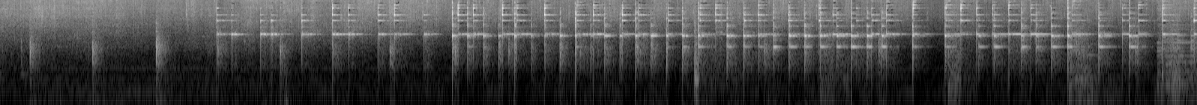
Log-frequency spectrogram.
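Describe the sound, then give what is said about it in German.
In a kitchen, plates, spoons, a pan and old glass bottles clink and ring in a steady, busy clatter of quick taps, with a constant sizzle of frying food hissing underneath throughout. “Hier gibt's Teller, Löffel, eine Pfanne, alte Flaschen, einen Ofen, brutzelndes Essen”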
